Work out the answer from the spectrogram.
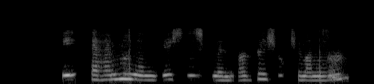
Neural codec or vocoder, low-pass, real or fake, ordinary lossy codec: codec, 16 kHz, 0.5 kbps, X-Codec, HuBERT features, trained on general audio; 5.4 kHz; fake; Opus, 16 kbps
